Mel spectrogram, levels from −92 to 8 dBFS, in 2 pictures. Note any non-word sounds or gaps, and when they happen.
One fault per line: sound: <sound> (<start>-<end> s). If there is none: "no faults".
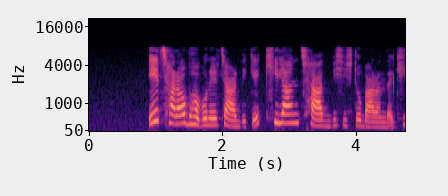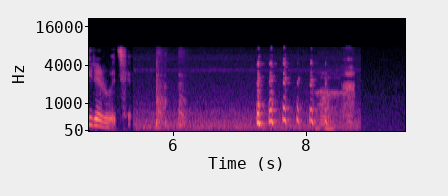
sound: cough (5.7-6.3 s)
sound: laugh (7.2-8.7 s)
